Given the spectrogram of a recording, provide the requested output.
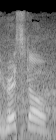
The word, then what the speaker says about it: Hristov: Bulgarian gangster Tony rof here we have Tony chisto uh with a silent h as we've been told he's a debut Fighter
